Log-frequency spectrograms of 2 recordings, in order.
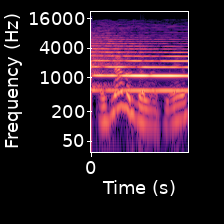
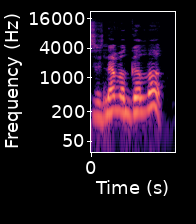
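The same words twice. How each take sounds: First: Much louder, hitting never; loud emphatic repeat. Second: Said in the usual way. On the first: Shown as a demonstration. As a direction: blast it out for emphasis.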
